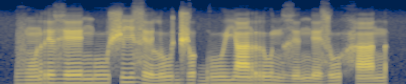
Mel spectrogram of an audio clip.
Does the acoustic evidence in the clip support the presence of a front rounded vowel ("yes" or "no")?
no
